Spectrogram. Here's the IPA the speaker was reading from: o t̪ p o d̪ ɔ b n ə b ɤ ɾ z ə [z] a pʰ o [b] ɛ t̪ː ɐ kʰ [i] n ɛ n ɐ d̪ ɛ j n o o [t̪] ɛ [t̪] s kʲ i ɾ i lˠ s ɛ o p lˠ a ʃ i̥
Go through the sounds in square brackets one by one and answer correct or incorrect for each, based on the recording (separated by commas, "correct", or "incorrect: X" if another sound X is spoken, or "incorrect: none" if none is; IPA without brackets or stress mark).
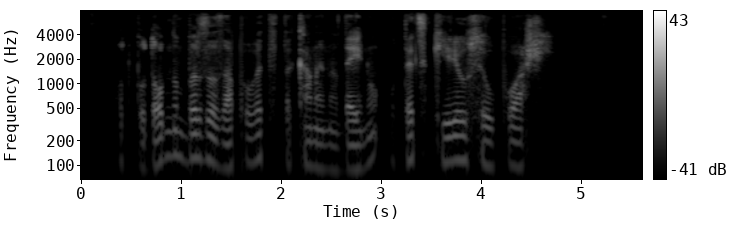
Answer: correct, incorrect: v, incorrect: a, correct, correct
